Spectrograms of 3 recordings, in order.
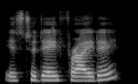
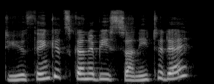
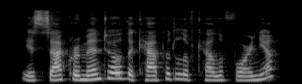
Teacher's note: questions the ones that can be answered with yes or no these questions usually have rising intonation your voice goes up at the end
